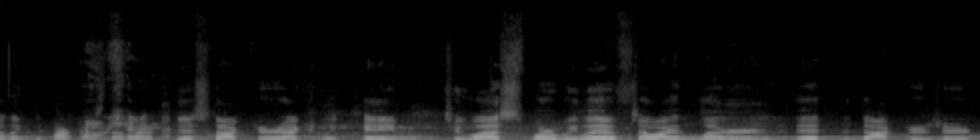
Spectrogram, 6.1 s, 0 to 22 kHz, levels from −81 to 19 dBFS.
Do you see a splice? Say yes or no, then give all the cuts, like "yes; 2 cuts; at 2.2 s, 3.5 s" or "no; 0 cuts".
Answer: yes; 4 cuts; at 1.0 s, 3.2 s, 3.9 s, 4.8 s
